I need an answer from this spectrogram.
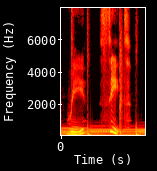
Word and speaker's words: receipt: The P is silent, pronounced re-seat.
